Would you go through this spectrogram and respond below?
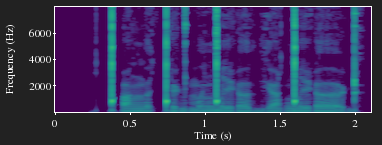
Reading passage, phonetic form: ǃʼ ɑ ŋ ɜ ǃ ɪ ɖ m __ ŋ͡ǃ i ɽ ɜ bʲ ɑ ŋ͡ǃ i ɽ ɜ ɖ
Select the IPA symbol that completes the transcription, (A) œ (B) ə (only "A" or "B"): B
